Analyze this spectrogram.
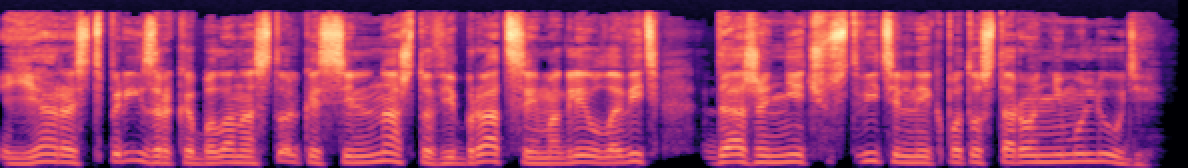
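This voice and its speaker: A man's voice: fairly high pitch, normal speed, few pauses, dry recording, studio quality. A man narrating a novel in a tense, grave manner. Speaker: audiobook narrator. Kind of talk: scripted narration of a horror novel.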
